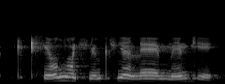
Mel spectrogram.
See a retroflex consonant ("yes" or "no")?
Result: yes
